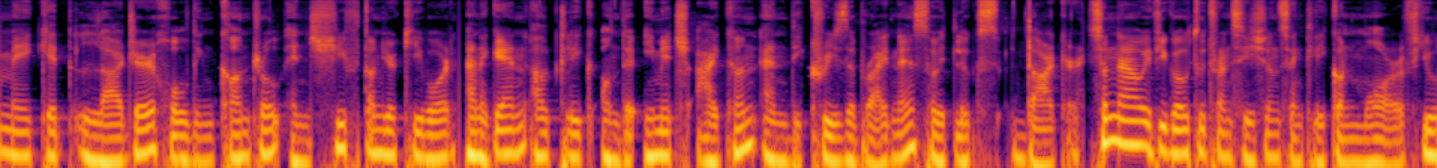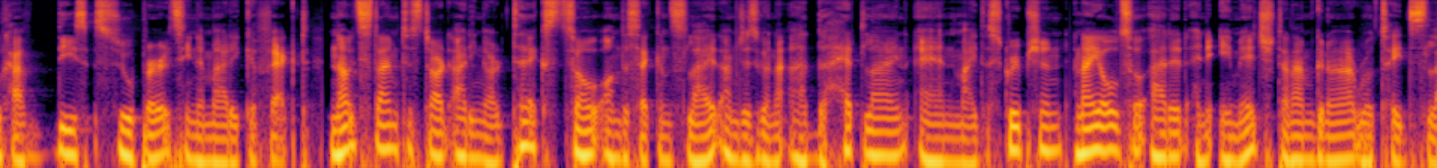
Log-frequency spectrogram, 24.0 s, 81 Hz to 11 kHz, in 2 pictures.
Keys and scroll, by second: 17.3 ctrl+v, 20.0 ctrl+v.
